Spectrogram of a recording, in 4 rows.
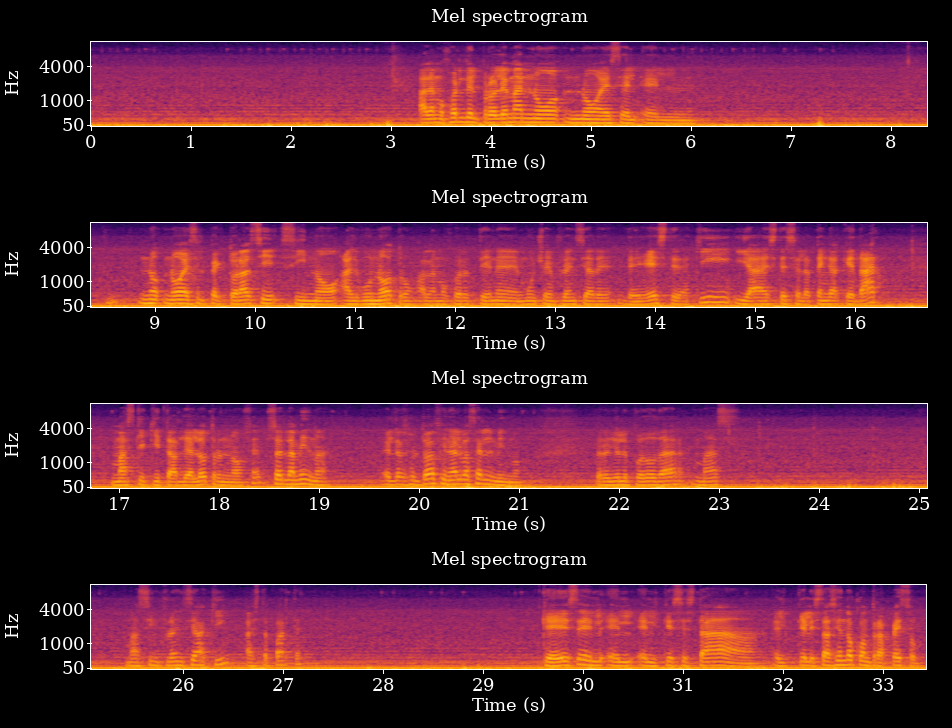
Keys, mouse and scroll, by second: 0.3 click, 0.5 click, 0.5 click, 0.9 middle click, 1.3 click, 1.7 click, 1.9 click, 2.2 click, 2.4 click, 2.6 click, 2.7 click, 3.6 click, 4.0 click, 4.4 click, 5.1 click, 5.4 click, 5.7 click, 5.8 click, 6.1 click, 6.3 click, 6.5 click, 6.6 click, 7.0 click, 7.3 click, 8.1-8.5 scroll down 2, 8.5 middle click, 10.3 v, 11.0 right click, 11.8 right click, 12.3 right click, 12.7 scroll down 3, 13.9 right click, 14.3 middle click, 14.8 scroll up 4, 15.0 middle click, 15.6 scroll up 2, 16.9 click, 18.3 middle click, 19.0 v, 19.1 right click, 20.3 click, 21.0 click, 21.4 middle click, 22.2 click, 22.8 scroll down 2, 23.1 z, 23.4 middle click, 24.5 middle click, 25.0 click, 25.5 click, 26.0 click, 26.2 middle click, 27.0 click, 27.4 middle click, 28.0 click, 28.8 click, 29.5 click, 29.8 click, 30.2 click, 30.6 click, 30.7 middle click, 31.1 click, 31.9 scroll down 3.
